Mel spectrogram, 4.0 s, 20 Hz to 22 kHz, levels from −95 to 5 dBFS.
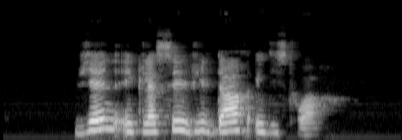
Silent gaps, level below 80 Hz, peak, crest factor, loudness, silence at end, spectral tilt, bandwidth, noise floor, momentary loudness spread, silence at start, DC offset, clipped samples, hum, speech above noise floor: none; -66 dBFS; -4 dBFS; 18 dB; -20 LUFS; 0.85 s; -5 dB/octave; 7.6 kHz; -80 dBFS; 14 LU; 0.75 s; under 0.1%; under 0.1%; none; 61 dB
